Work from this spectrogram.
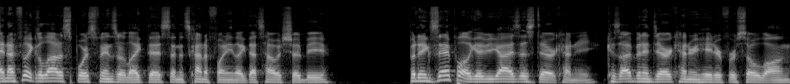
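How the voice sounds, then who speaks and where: Over a silent background in a very clean recording, a man talks at a very fast pace, his medium pitch moving with ordinary variation and his loudness very even. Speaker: fantasy football podcast host. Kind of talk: casual podcast monologue. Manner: casual, conversational.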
